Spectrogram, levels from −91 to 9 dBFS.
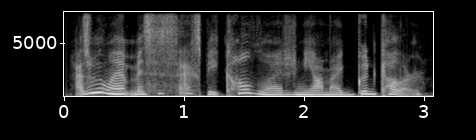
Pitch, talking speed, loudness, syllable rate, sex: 235 Hz, 215 wpm, -18 LUFS, 5.6 syllables/s, female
